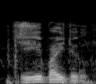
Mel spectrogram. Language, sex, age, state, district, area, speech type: Bodo, male, 60+, Assam, Udalguri, rural, spontaneous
